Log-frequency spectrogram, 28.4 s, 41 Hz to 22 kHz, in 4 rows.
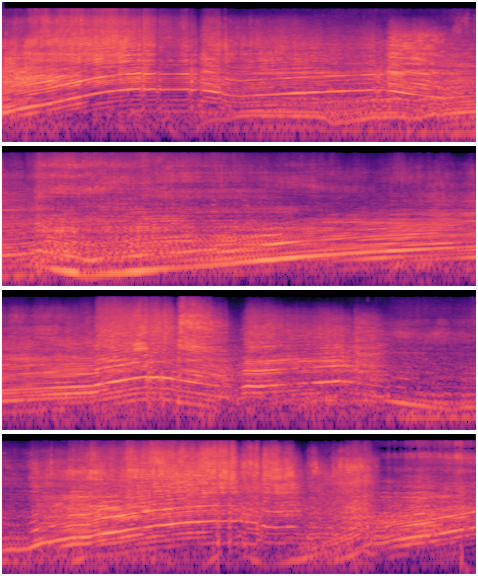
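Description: Heavily modified 2003 Chevrolet Corvette Z06's LS6 V8, cammed and running with cat and muffler deleted, accelerating hard. Its pitch climbs and drops back several times, with one longer, slower pull from low revs in the middle.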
